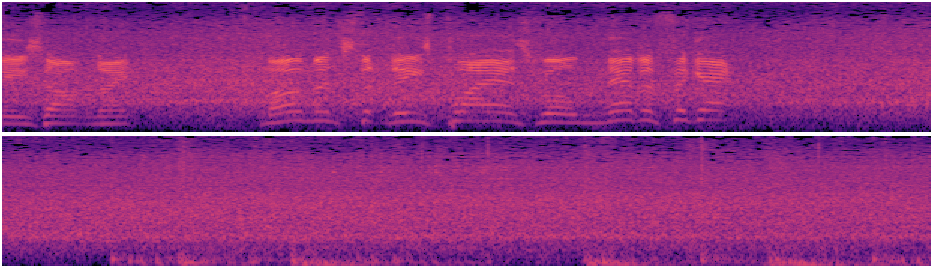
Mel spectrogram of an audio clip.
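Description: A large crowd cheers loudly in a big stadium.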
